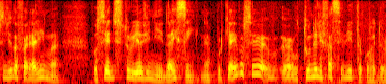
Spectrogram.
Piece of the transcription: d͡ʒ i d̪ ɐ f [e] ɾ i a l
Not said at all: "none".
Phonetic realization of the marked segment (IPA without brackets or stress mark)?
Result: a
